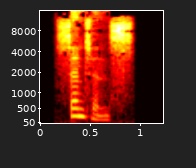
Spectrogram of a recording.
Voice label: "sentence", english spelling

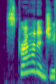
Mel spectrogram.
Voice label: "strategy", spelling

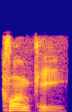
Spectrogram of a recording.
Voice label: "clunky", English

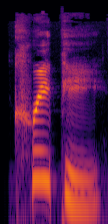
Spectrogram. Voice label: "creepy", spelling

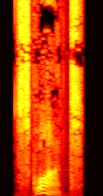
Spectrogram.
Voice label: "squat", voice

